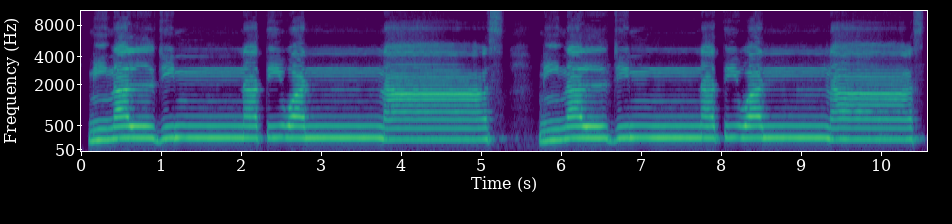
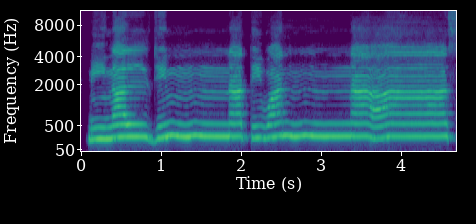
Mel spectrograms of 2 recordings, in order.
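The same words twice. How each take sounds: First: মিনাল জিন্নাতি one নাস on one level pitch, slow; flat recitation. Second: মিনাল জিন্নাতি one নাস sung with a rising tune; with melody. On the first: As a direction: keep the whole phrase flat and even. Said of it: "অবশ্যই flat". (সমান flat তিলাওয়াত) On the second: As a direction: add a melody over the phrase. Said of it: "এখানে সুর দিই". (সুর দিয়ে পড়া) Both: Shown as a demonstration.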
